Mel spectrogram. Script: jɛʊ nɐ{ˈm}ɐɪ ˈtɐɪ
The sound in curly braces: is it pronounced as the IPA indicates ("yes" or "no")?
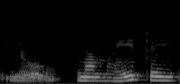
yes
